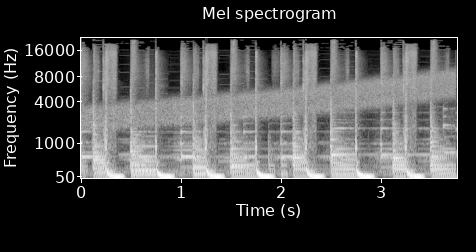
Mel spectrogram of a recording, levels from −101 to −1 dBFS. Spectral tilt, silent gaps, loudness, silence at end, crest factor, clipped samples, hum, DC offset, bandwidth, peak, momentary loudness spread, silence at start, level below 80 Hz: -4.5 dB/octave; none; -11 LUFS; 0 s; 10 dB; under 0.1%; none; under 0.1%; over 20 kHz; 0 dBFS; 2 LU; 0 s; -12 dBFS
